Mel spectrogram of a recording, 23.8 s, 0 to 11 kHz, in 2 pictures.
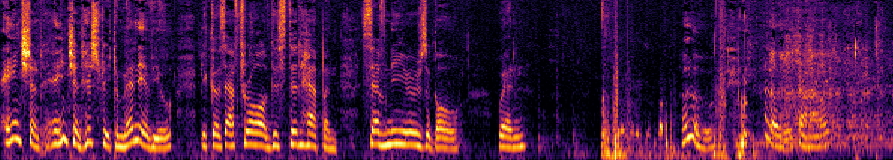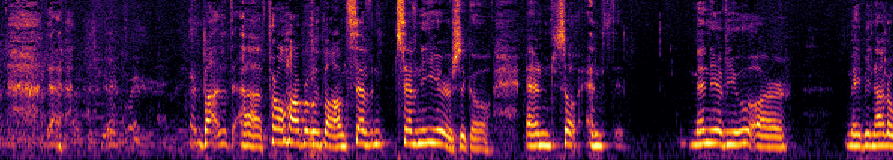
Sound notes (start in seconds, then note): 10.0 audience laughs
